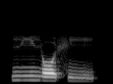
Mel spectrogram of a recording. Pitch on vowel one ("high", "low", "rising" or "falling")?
high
